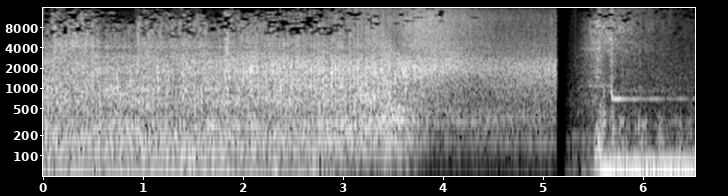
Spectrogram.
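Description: Bass boat running at speed: the outboard engine drones under a rush of wind and water, fading away after about three and a half seconds, with music underneath. After a brief break near the end, a deep boom opens new music.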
